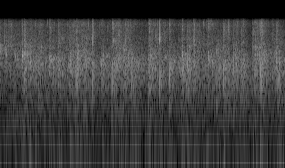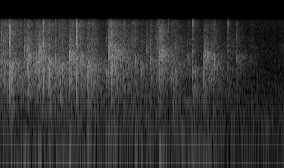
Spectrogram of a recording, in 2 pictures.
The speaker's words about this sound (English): Give the Lord a clap offering there.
